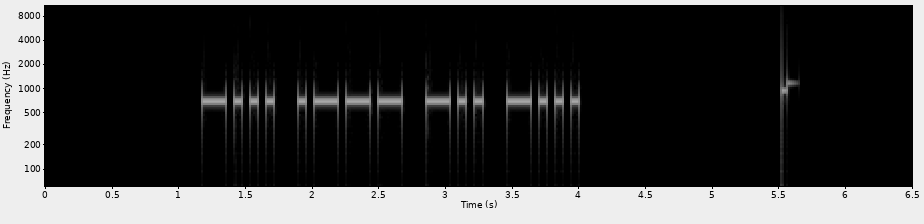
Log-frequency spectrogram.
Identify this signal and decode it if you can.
Morse code, heard as a keyed tone, about 20 wpm, 700 Hz. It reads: BJDB
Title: Four Challenging Letter-Number Combinations 20wpm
